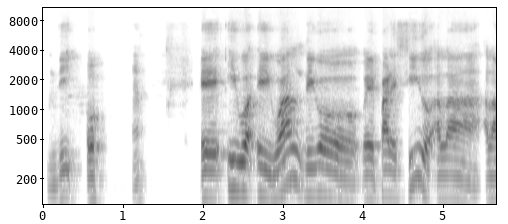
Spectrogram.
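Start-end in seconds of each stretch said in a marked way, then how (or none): 0.0-0.8 "dió" split into di and a separate ó; pausa glotal. Shown as a demonstration. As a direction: break the voice in the middle of "dió". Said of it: "separamos la voz". («dió» cortado entre la i y la ó)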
